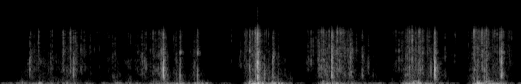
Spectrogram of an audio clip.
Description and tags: Some paper sounds.
paper, page, pages, turn, book, newspaper, turning, magazine, books, reading, read, flip, flick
